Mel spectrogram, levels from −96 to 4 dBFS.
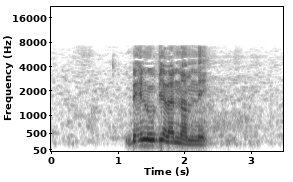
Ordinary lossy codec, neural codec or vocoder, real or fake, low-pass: MP3, 48 kbps; none; real; 7.2 kHz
